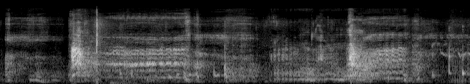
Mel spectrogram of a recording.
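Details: A dog said to sound like Chewbacca makes rough, groaning growls with harsh bark-like bursts near the start and again toward the end. A person speaks nearby.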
